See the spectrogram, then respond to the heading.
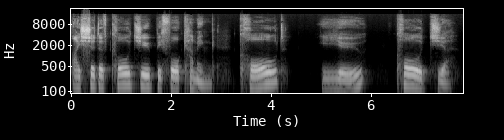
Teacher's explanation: it's sometimes a duh sometimes a ja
